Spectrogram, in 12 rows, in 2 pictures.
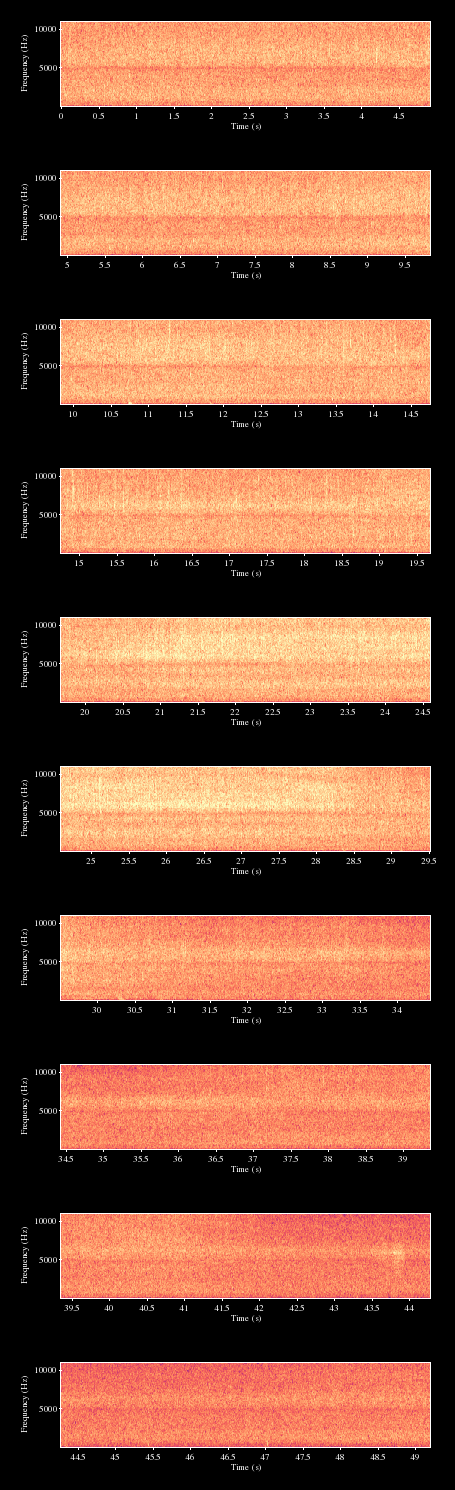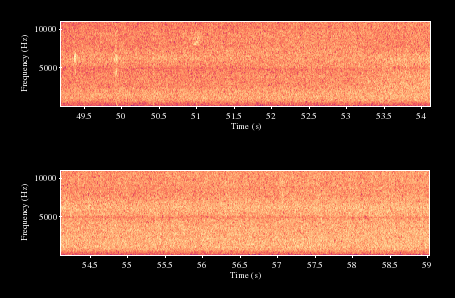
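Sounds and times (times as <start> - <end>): creek water rushing over rocks: 0.0 - 59.0.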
